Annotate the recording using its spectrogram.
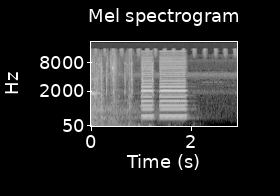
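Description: A car horn honks twice loudly.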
